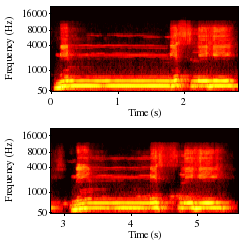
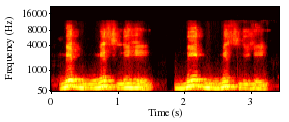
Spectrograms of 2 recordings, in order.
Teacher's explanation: Jadi seolah-olah bunyi nun mati itu menyatu dengan bunyi mim yang ada di setelahnya. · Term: idgham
